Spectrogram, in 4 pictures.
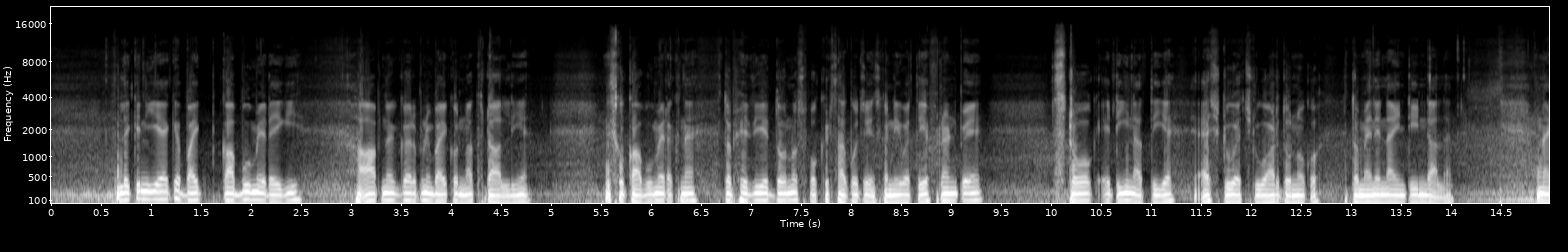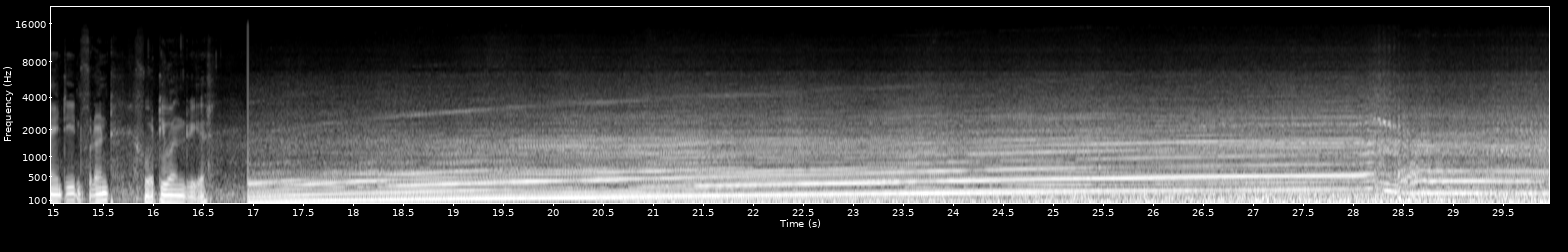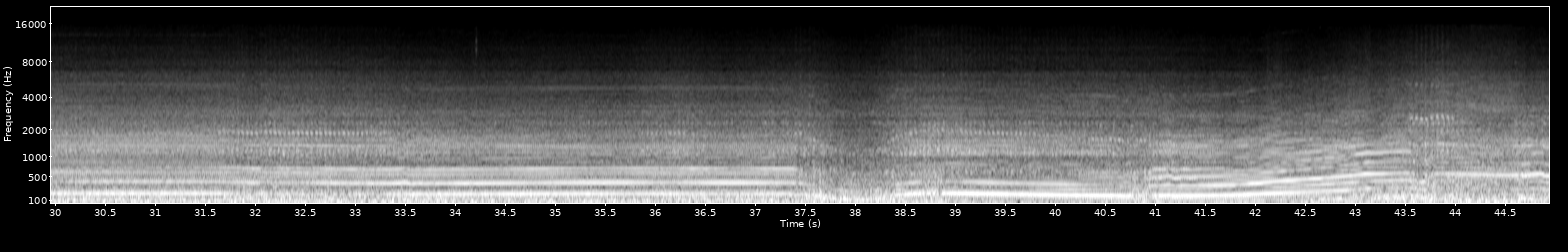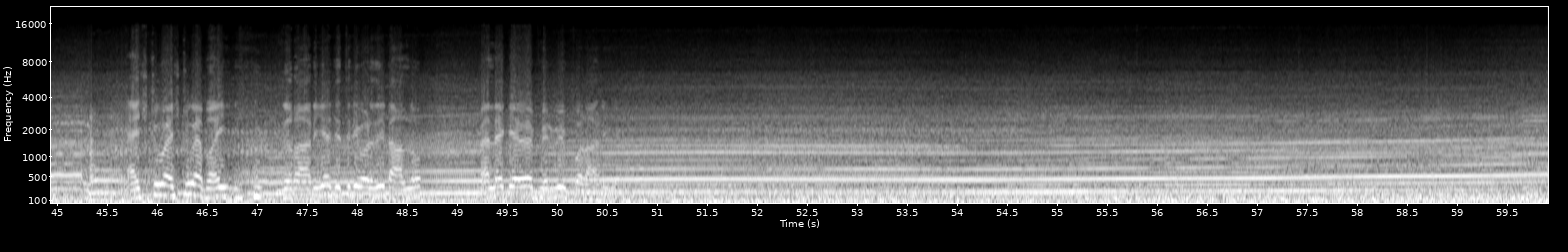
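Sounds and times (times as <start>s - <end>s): motorcycle engine accelerating: 16.9s - 59.9s.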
